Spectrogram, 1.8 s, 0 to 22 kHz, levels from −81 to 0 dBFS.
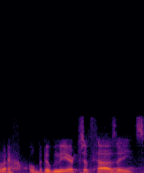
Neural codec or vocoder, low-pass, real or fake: codec, 16 kHz, 0.5 kbps, X-Codec, HuBERT features, trained on general audio; 7.2 kHz; fake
